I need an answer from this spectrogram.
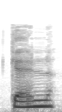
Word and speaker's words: quel: So the first thing, the good news is that if you listen carefully, quel, quel, quel, quel, okay, so phonetically you get only one form.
